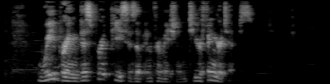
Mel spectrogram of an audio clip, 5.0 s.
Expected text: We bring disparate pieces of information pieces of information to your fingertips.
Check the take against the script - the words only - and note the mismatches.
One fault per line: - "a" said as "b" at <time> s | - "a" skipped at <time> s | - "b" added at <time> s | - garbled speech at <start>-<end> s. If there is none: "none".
- "pieces of information" skipped at 2.8 s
